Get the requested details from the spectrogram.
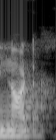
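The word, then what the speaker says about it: knot: हो गए ठीक है इन सभी में हमने देखो के का जो प्र बिल्कुल भी साइलेंट रहा है हमने कहीं भी के का प्रशन नहीं किया नो knowledge night knife नॉट ठीक है अब हमारा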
